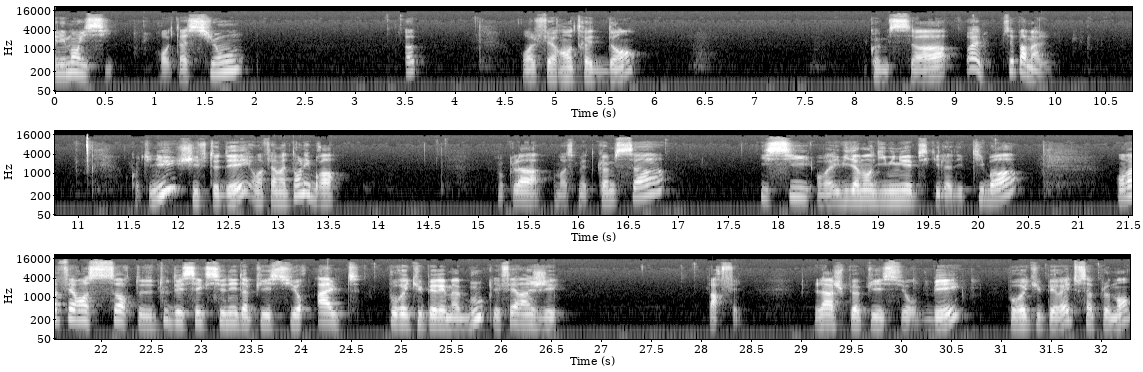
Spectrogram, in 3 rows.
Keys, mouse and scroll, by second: 0.8 r, 4.8 g, 10.3 shift+middle click, 11.0-12.0 scroll up 1, 12.0 shift+d, 15.5 r, 18.5 s, 22.5 a, 24.6 alt+click, 26.0 g, 30.1 a, 30.6 b.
